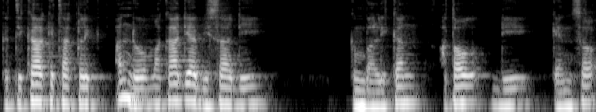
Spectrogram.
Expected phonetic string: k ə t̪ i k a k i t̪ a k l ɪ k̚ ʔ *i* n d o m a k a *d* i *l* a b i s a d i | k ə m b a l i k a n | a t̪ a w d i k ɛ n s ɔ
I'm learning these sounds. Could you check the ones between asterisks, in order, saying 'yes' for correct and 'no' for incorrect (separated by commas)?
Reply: no, yes, no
